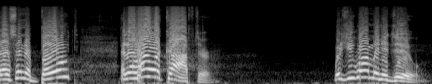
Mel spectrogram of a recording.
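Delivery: high, incredulous punchline as God; exasperated God. Acted. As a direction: protest as if baffled by the complaint. God's incredulous punchline in joke.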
